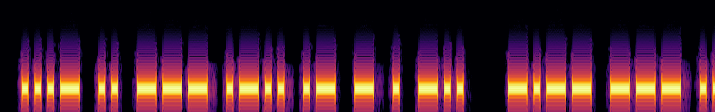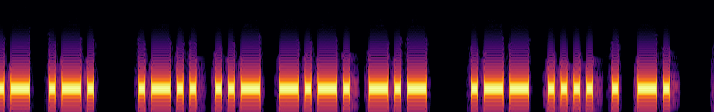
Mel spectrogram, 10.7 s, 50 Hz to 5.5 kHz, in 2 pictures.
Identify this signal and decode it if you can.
Morse code, heard as a keyed tone, about 25 wpm, 600 Hz. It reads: VIOLATED YOUR LUCK WHEN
